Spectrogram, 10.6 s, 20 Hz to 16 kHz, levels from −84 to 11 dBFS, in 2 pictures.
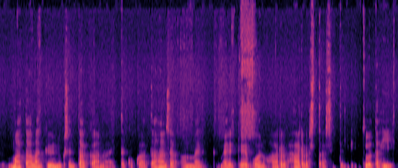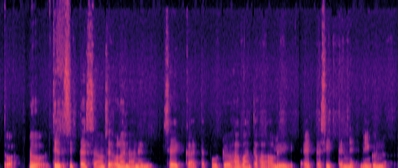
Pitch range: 85-100 Hz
